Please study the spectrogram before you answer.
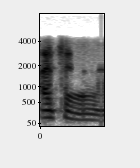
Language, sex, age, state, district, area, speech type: Hindi, female, 60+, Madhya Pradesh, Ujjain, urban, conversation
